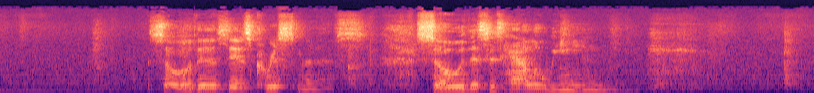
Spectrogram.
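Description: Pages of a book rustle as they are handled.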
